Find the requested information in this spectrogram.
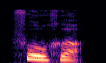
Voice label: "附和", Chinese

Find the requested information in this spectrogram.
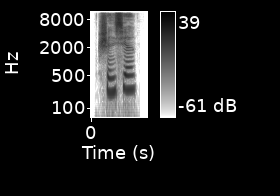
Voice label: "神仙", Chinese

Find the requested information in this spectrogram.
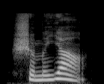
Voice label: "什么样", Chinese

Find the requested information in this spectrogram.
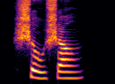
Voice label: "受伤", Chinese

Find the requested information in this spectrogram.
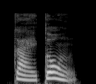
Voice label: "改动", Chinese

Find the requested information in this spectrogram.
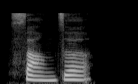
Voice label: "嗓子", Chinese

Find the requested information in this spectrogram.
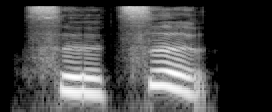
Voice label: "此次", Chinese

